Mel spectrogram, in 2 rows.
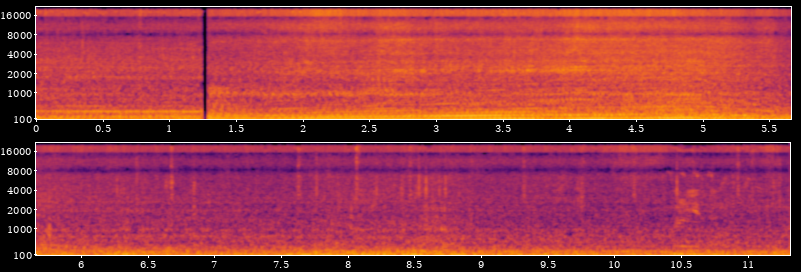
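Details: Porsche 914, newly built 2056 cc engine, dual throttle body MegaSquirt EFI, performance cam, enlarged valves, Tangerine Racing exhaust, 123Ignition, road test in basic tune: deep throaty exhaust rising smoothly under load to high rpm, no misses; healthy.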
